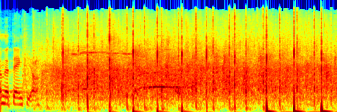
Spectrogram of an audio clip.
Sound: applause

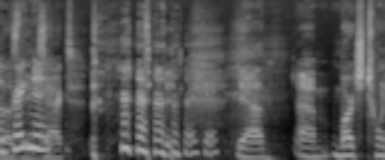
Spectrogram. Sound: laughing

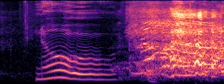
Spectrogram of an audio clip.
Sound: laughing

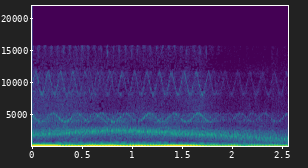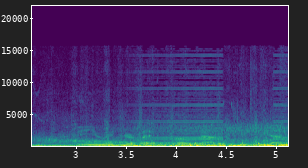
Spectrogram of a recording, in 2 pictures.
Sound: man whispering

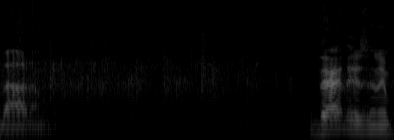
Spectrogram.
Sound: applause

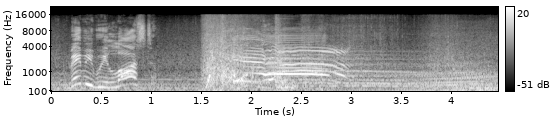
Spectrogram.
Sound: screaming

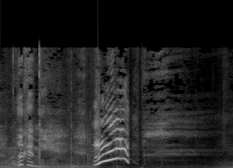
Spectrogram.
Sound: screams

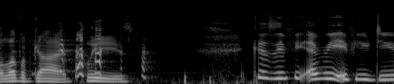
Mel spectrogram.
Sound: laughing

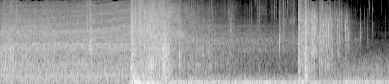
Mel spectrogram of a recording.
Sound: explosive sound of skull crushing; splat

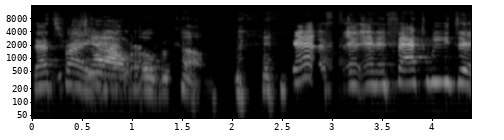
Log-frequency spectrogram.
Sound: laughs

